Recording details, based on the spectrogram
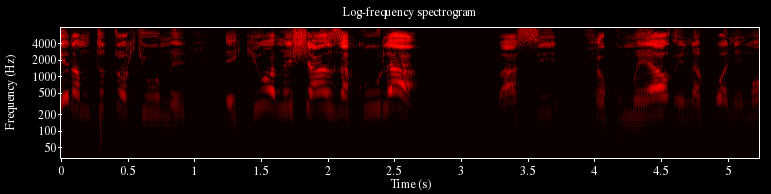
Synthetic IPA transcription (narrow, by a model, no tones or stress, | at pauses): inam̩tɔtɔwakiumɛikiwaːmɛʃaanzakula | ɓasi | hukumujaɔinakuwanimɔ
